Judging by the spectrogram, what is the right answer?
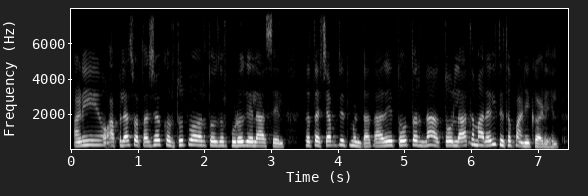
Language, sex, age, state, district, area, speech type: Marathi, female, 60+, Maharashtra, Kolhapur, urban, spontaneous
